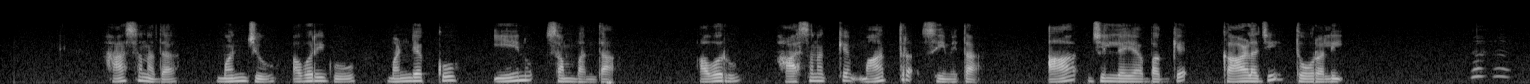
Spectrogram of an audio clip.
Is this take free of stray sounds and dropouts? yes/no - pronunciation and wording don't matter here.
no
